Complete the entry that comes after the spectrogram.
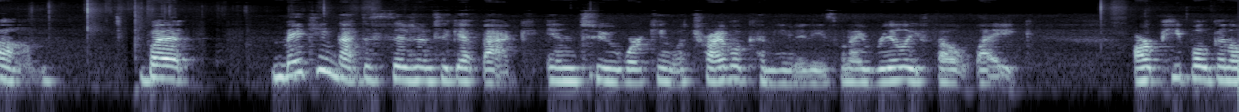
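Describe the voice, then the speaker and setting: An unremarkable speaking voice from a woman with an American accent, medium in pitch with ordinary pitch variation, at a fairly slow pace. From Navajo Nation, Northern Arizona. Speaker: public health leader. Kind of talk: interview answer.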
